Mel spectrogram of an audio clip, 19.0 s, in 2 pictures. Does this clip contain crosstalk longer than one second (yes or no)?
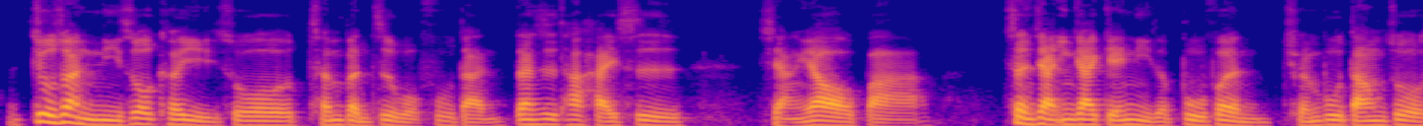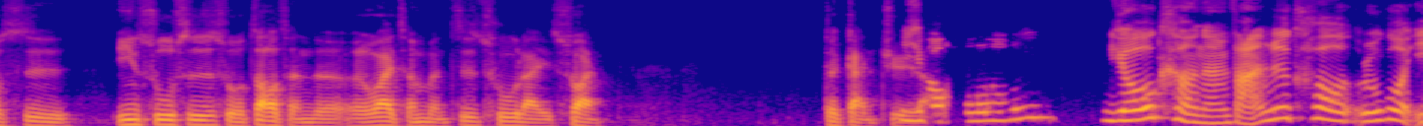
no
